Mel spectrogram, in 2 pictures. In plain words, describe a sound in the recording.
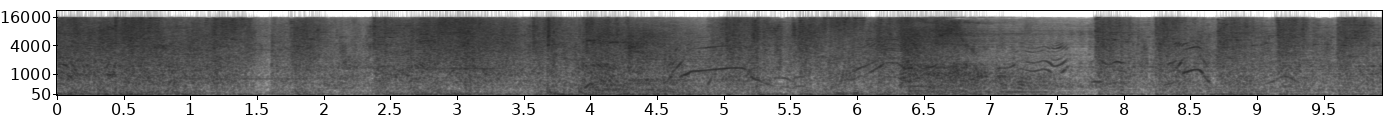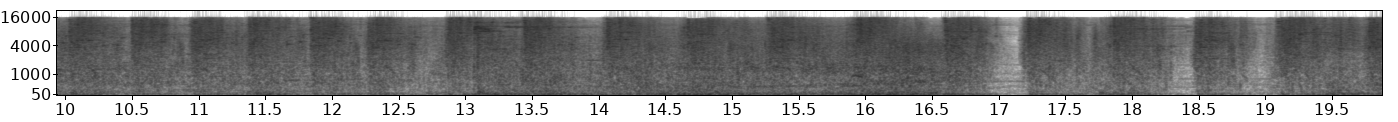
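Blows and impacts thud in quick succession.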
